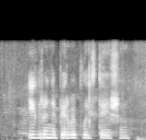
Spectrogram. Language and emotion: Russian, neutral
